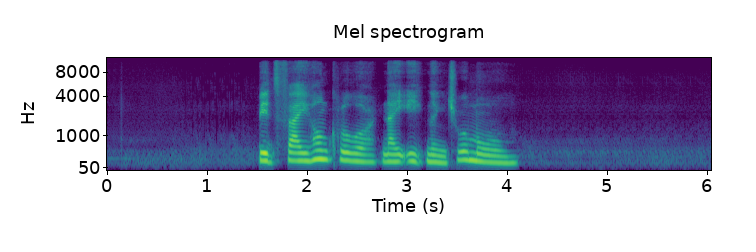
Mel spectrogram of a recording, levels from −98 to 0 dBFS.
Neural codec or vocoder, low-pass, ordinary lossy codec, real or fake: codec, 16 kHz in and 24 kHz out, 0.9 kbps, LongCat-Audio-Codec, four codebook decoder; 10.8 kHz; none; fake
